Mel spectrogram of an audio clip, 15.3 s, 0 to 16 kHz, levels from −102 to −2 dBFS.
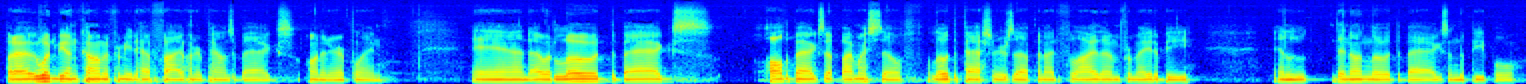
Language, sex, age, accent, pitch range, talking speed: English, male, 20-39, American, 105-120 Hz, 190 wpm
